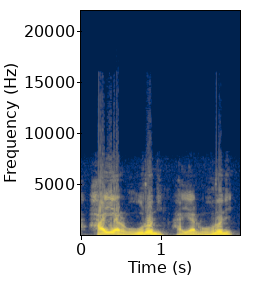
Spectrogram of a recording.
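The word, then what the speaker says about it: hyaluronic: 하이알 우로닉. 이렇게 발음을 해야지.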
